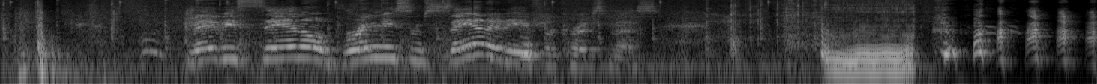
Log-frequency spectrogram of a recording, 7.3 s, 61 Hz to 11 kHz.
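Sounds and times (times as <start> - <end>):
speech: 1.3 - 4.6, 5.5 - 6.6
loud fart from a child: 5.3 - 6.3
giggling laughter: 6.2 - 7.3.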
